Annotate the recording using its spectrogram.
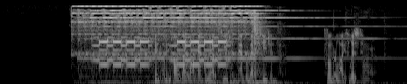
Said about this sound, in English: And that goes like this. Pick up on my rotary phone.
